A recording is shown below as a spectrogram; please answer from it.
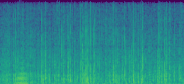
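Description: Heavy rain pouring at a dam dredging worksite, a dense hissing patter on surfaces with a voice speaking over it through the short stretch.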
